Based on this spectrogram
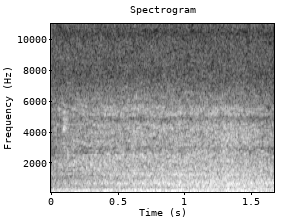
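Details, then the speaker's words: Dodge/Chrysler/Jeep, running with PCM 5V reference bypassed via USB charger: weak low rumble with uneven pulse, needs throttle to stay running; only code idle air control valve motor circuit, suspected cause of rough idle. "that could definitely play a role why it's not wanting to idle properly"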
